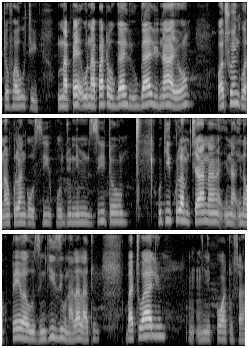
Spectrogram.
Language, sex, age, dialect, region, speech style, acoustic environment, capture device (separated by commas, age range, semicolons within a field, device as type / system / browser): Swahili, female, 25-34, Kenya - Nairobi Sheng-influenced, Kenya, happy, people talking, mobile / Linux / Chrome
